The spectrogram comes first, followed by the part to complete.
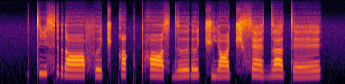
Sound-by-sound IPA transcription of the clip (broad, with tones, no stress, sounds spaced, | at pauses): t i˥ s r ɑː˧ f əː˧ t͡ʃ q i˥ q pʰ ɑː˥˧ s d əː˥ ɾ əː˥ t͡ʃ j ɑː˧ t͡ʃ s æ˥˧ d a˥˧ t ɛː˩˧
